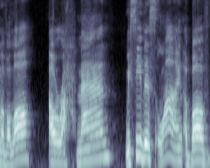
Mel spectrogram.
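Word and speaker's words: الرحمن: And that line is a dagger alif, indicating that after the Mim, after that M sound in the name Ar-Rahman, we're going to pronounce an alif. There's an A sound, Ar-Rahman.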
